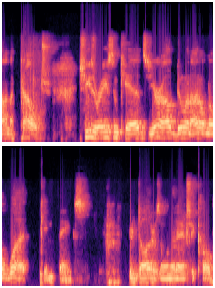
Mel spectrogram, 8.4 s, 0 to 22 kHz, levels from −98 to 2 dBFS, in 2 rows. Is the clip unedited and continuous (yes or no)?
no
